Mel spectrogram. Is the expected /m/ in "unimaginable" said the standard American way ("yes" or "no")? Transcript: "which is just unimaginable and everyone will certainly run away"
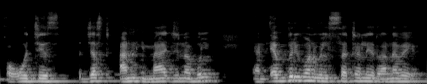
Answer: yes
